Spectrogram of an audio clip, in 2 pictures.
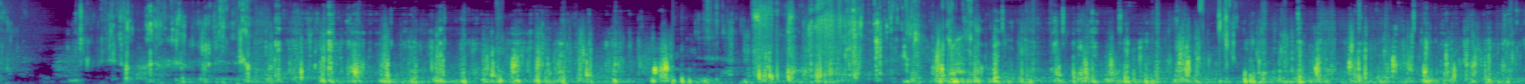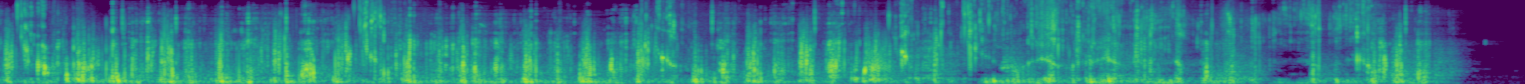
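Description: Close-miked chewing of a glazed rice cake and sausage skewer dipped in white sauce: dense crunching and wet, sticky mouth sounds, with a short lull about seven seconds in.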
